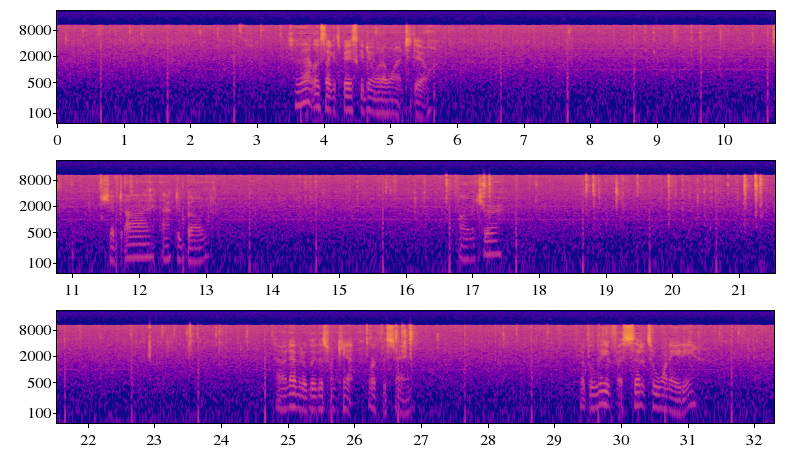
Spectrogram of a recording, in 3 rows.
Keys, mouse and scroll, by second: 6.9-8.7 middle drag, 9.1 right click, 9.7 shift+right click, 11.9 click, 13.3 right click, 14.7 click, 16.4 ctrl+v, 17.5 Return, 18.1 click, 19.0-20.5 typing, 21.5 shift+Return, 22.9 middle click, 25.9 click, 26.7 click, 27.9-29.7 middle drag, 31.1 right click, 31.6-32.3 middle drag.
